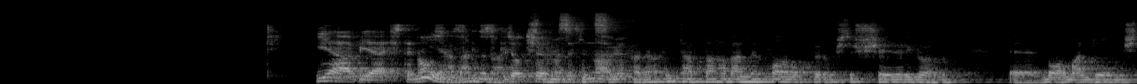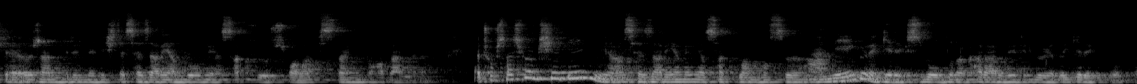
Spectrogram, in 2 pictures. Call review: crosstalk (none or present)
present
